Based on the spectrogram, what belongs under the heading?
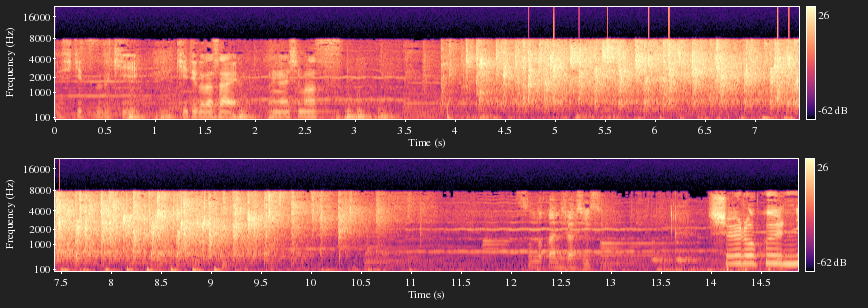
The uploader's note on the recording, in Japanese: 今回は寝忘れ合宿in金沢での公開収録をお届けいたします。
